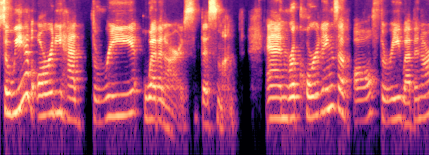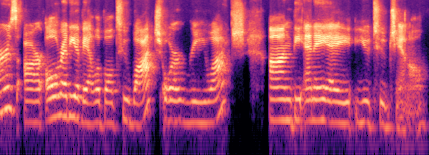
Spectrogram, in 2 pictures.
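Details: Adult woman speaking; normal speech.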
